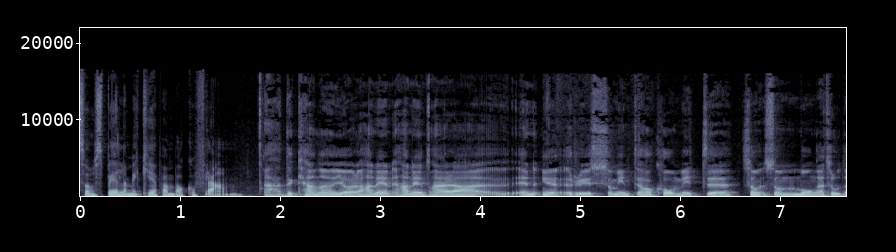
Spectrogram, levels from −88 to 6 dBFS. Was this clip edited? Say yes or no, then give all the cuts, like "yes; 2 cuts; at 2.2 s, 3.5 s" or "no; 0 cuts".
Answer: yes; 3 cuts; at 3.5 s, 4.6 s, 6.6 s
